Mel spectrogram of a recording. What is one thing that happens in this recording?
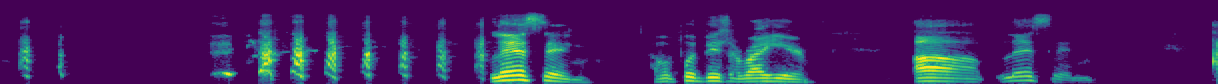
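A second man laughs and talks with animation over an online call.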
